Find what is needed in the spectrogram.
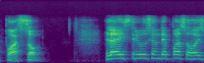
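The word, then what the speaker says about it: Poisson: la distribución de poison se escribe poison como si fuera veneno en inglés más o menos pero al ser francés se pronuncia poisso la distribución de paso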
